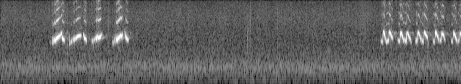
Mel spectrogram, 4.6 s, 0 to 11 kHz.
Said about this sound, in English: The Mockingbird is a favorite, singing an ever-changing medley, often repeating each phrase 3 to 5 times.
